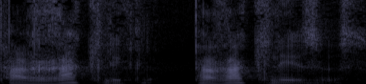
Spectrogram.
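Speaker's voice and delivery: Paraklesis, stressed on ra syllable. Explaining a Greek word and where its stress falls: stress on second a of Paraklesis. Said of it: "Also die Betonung liegt auf dem zweiten A".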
